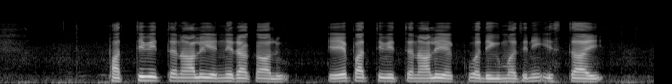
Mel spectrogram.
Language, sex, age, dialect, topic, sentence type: Telugu, male, 18-24, Telangana, agriculture, question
